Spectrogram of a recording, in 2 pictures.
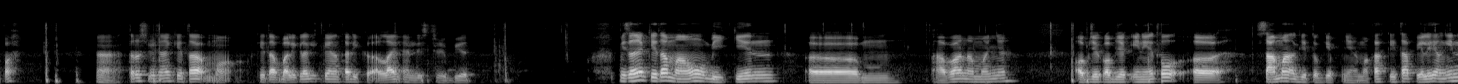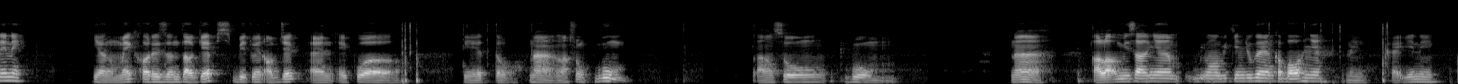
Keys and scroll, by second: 0.0 ctrl+v, 0.0 Delete.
